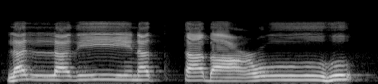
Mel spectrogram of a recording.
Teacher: عین کو کلیئر کرنا ہے، حمزہ کی آواز نہیں آنی چاہیے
